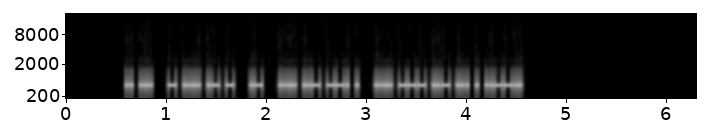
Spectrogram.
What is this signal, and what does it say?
Morse code, heard as a keyed tone, about 48 wpm, 700 Hz. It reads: IS THAT A HUGE HOUSE?
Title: Sentences from Top 1100 Words 50wpm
